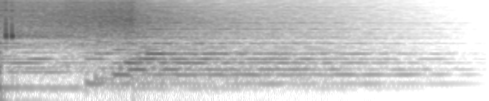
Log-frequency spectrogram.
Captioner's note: futuristic chimes ringing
